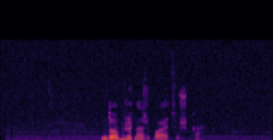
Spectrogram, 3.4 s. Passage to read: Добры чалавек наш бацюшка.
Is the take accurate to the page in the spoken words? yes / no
no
